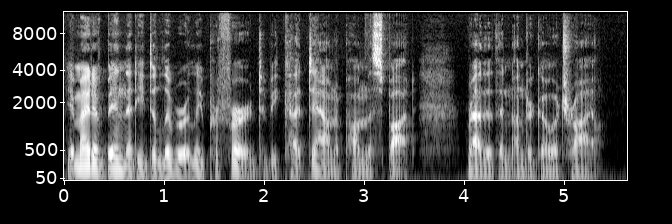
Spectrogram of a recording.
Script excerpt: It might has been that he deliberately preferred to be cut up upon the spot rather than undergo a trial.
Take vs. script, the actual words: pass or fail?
fail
